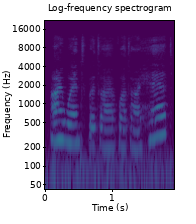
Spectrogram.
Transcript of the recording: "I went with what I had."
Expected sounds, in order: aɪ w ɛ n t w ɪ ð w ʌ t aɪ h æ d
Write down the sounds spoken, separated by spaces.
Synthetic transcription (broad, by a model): aɪ w ɛ n t w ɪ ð w ʌ t aɪ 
